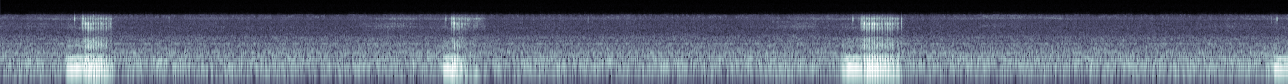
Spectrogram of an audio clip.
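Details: Three soft, brief snoring breaths a few seconds apart over steady room noise; light snoring during sleep.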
